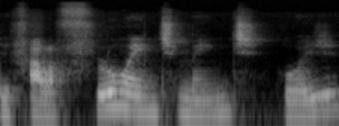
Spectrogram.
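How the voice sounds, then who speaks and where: A woman's dark, mellow tone. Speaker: life coach / motivational vlogger. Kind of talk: motivational talk to camera. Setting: at home by a window.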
